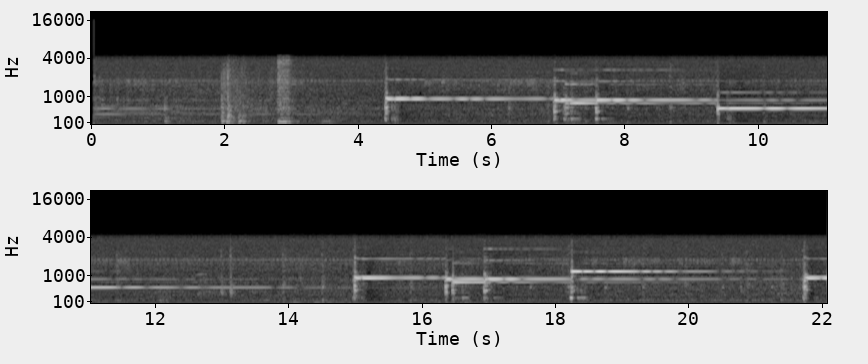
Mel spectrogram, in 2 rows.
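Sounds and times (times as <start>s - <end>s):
electric piano melody: 0.0s - 22.0s.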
